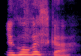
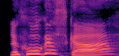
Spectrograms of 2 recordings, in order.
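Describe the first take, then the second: First: It is said in a sarcastic tone. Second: It is said in a happy tone.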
